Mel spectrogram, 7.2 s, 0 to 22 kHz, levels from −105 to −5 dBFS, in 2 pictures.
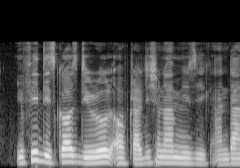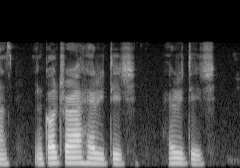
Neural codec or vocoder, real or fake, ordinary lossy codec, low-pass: none; real; none; none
